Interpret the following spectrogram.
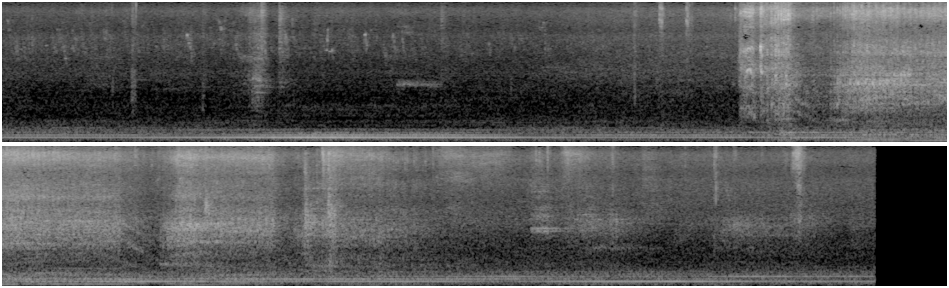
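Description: Small single-cylinder diesel engine running steadily at an even pitch, belt-driving a concrete pan mixer's paddles. Several bursts of rushing noise come over it in the middle.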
